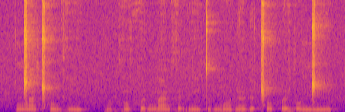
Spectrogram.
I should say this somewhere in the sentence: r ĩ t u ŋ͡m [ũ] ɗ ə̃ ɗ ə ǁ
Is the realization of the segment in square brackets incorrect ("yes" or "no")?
yes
